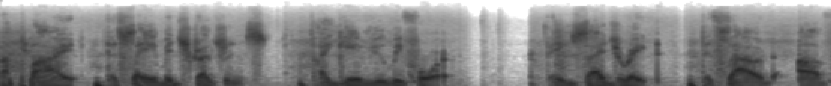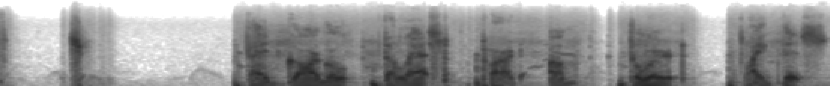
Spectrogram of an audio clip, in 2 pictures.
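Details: Esophageal speech by a laryngectomee after laryngectomy, recorded as real instructional training material.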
